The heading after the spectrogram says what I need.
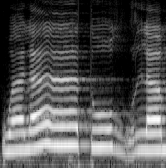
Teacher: huruf lam yang baris fathah kita panjangkan sepanjang 2 harokat saja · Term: mad tabi'i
